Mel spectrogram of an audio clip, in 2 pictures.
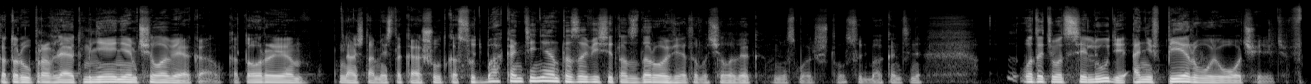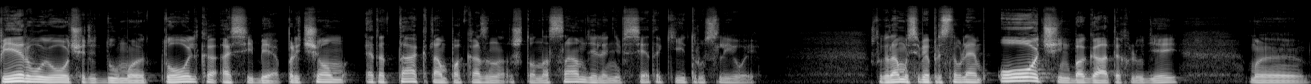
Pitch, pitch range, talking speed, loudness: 100 Hz, 90-110 Hz, 135 wpm, -16 LUFS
